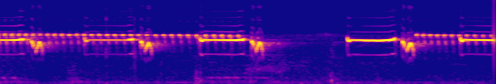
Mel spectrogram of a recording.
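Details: Red-headed tailorbird in full, drawn-out song for attracting other birds: fluttering high whistled phrases ending in falling slurs, a short gap, then a clean sustained whistle and more phrases.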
